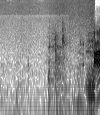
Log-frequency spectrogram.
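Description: Near silence of room tone for a pause in speech, with a few faint soft sounds, then a man's voice starts speaking near the end.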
